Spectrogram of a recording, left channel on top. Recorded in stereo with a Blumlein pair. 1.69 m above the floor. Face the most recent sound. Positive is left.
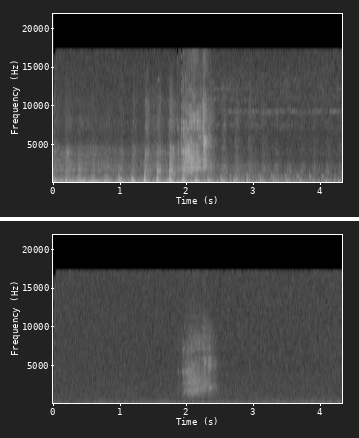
turn(degrees=45)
